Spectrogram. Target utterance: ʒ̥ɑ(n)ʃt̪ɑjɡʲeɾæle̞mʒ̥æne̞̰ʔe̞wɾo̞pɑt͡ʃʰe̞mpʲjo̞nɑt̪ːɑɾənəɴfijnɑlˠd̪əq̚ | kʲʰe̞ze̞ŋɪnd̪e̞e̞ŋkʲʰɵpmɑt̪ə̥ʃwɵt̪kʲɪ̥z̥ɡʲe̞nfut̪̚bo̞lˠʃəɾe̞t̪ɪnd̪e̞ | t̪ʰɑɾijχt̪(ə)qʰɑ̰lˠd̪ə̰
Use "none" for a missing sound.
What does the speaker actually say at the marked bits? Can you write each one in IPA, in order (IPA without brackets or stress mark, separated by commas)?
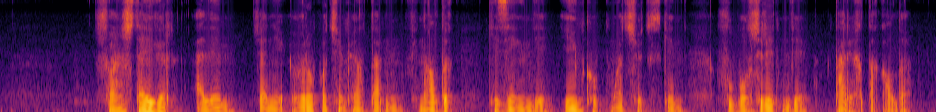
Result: n, ɑ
